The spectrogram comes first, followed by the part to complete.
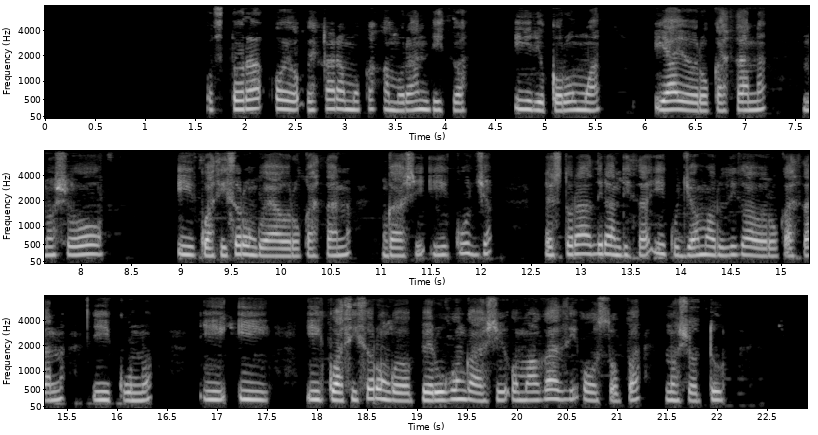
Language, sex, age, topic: Oshiwambo, female, 25-35, finance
